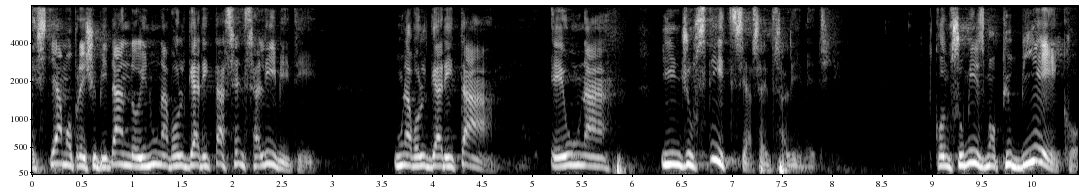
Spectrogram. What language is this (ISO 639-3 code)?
ita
